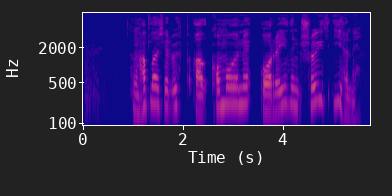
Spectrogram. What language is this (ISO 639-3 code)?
isl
